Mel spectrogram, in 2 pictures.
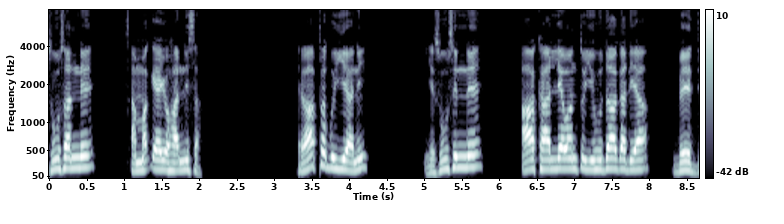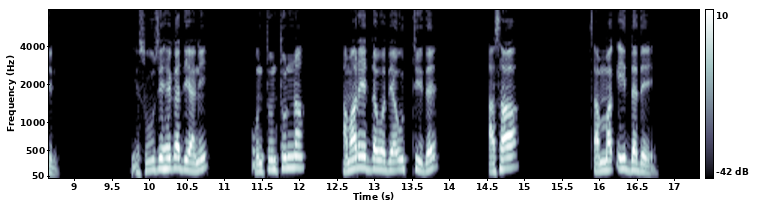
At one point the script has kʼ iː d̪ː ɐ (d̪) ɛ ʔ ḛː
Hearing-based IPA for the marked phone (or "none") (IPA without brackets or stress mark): d̪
